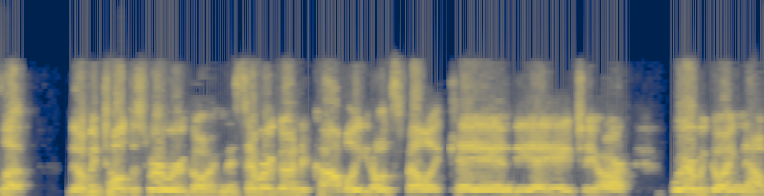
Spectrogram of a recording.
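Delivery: ordinary talk, nothing marked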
